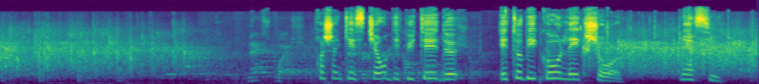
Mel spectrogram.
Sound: applause

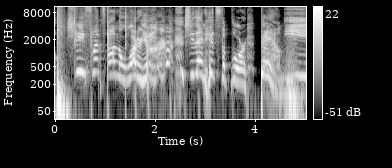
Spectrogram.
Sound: clapping

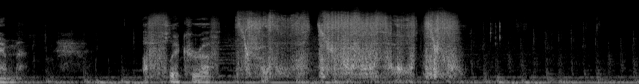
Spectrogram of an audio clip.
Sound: mimics mystical susurration

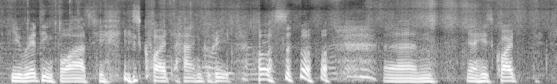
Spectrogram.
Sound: laughing

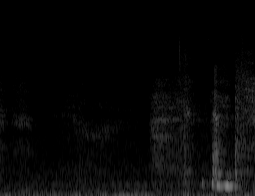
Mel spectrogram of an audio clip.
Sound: sighs

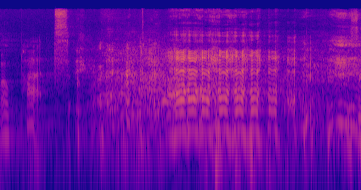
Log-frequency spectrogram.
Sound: laughter

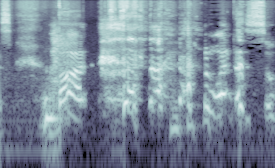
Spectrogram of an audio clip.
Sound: laughs

